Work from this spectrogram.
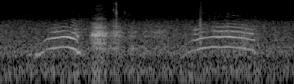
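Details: Domestic cat indoors at home, protesting while its claws are clipped: two drawn-out, plaintive meows with clear harmonics, each rising then falling, about two seconds apart, with a brief rustle between them.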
